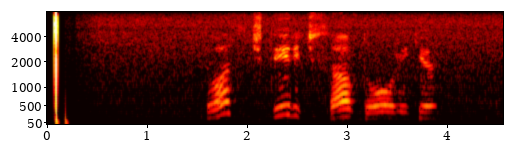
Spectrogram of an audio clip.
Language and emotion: Russian, sad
